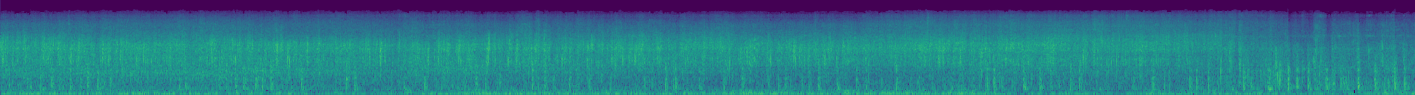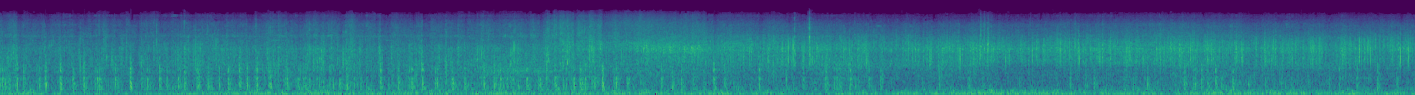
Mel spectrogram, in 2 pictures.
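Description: Steady wind rumble and buffeting on the microphone of a camera carried on a moving bicycle.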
